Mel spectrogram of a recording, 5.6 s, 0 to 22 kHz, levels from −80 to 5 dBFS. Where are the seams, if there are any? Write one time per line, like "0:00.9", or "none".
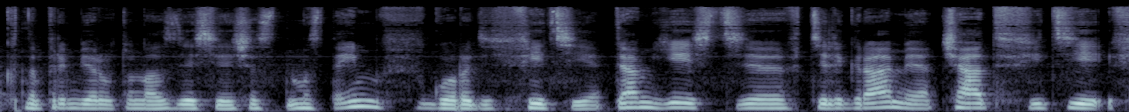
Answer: none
